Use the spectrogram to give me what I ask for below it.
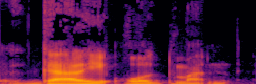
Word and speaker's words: Gary Oldman: Gary Oldman, I got it.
